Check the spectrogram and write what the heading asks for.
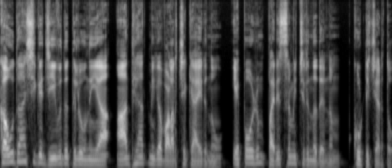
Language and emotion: Malayalam, neutral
